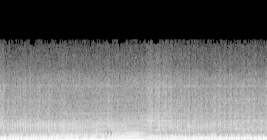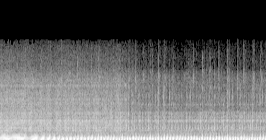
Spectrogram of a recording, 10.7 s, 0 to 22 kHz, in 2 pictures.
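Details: Old, beat-up Alpina Pro 120 chainsaw, 120cc, after a carb kit (HS-144B carburetor), still leaking at idle. It revs up and settles to a ragged, uneven idle with wandering pitch; low compression from a worn piston and cylinder is suspected.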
